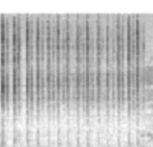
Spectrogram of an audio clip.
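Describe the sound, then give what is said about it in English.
Rapid, steady clicking of mechanical keyboard keys, with sharp bright clacks in quick succession like fast typing, around eight to ten strokes per second, no voices. “The mechanics of the keyboard are designed to have an input sound every single time they're clicked”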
